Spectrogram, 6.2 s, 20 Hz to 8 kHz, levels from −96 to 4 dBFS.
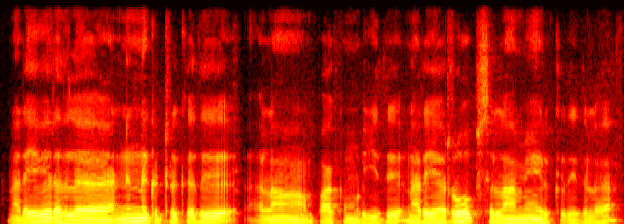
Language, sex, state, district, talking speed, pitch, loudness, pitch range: Tamil, male, Tamil Nadu, Kanyakumari, 115 wpm, 110 Hz, -15 LUFS, 105-115 Hz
